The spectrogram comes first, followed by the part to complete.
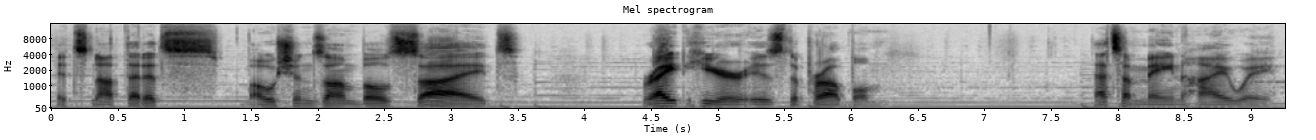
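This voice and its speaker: A man's voice: lowish voice, expressive, slow, vocal fry, long pauses, pushed and bright, faint music behind. An American man casually commenting on his flight simulator gameplay in a rambling, easygoing way, chuckling at himself now and then. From United States. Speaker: flight sim gaming channel host.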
